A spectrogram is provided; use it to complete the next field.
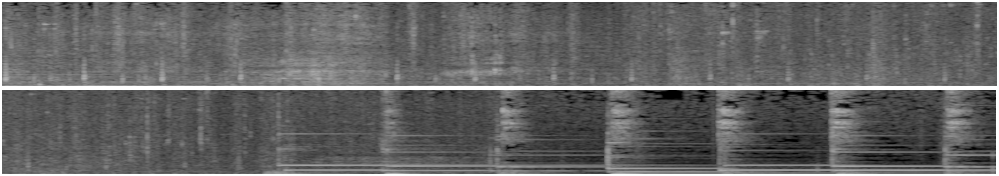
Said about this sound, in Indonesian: Tak lama kemudian, datanglah para penjemput dengan seekor kuda. Gemuruh bunyi jejak kaki kuda. Dari kejauhan sudah terdengar ringkikan kuda.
